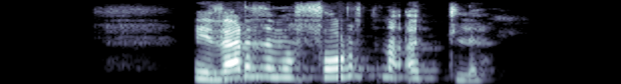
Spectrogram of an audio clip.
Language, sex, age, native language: Icelandic, female, 30-39, Icelandic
